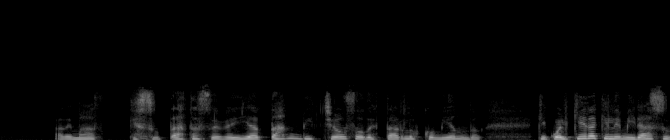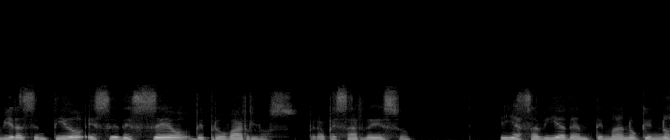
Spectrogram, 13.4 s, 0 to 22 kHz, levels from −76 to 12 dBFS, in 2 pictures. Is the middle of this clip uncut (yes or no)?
no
